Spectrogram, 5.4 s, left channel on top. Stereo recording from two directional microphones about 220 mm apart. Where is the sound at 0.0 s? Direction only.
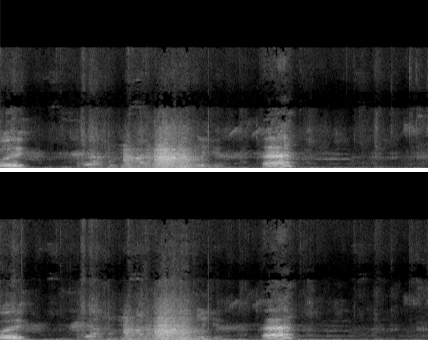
25° right (ahead or behind).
